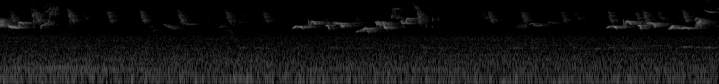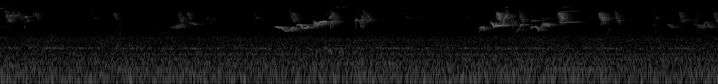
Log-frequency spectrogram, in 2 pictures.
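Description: Birds chirping: short high chirps repeating about twice a second, with a louder burst of twittering song every five or six seconds.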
